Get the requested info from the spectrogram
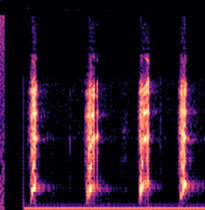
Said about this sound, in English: Hiccup is a sound of the involuntary contraction of your diaphragm. It's this kind of weird thing we get sometimes where we have this involuntary sound of the hiccup. It's hard to stop.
